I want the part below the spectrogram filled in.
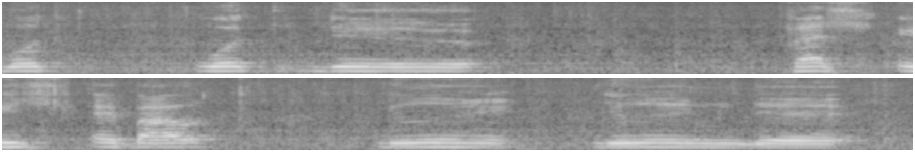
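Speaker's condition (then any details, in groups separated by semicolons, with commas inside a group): Cerebral palsy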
